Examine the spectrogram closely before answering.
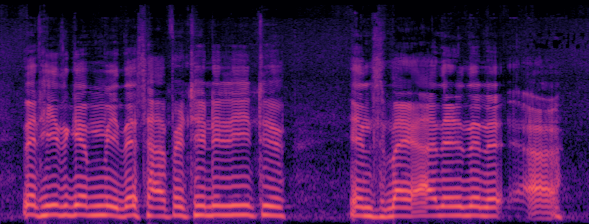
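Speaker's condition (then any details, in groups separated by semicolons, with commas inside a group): Cerebral palsy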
